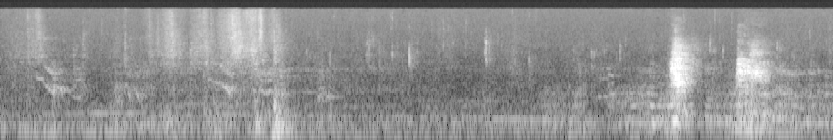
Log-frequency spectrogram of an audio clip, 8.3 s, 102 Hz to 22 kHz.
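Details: Indoors, a 38-day-old American Staffordshire Terrier puppy makes faint whines early on, then two loud, sharp yelping barks near the end, with quiet room noise and a little speech between.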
